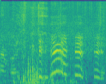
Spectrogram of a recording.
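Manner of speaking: long, loud, high drawn-out hello; excited greeting. Real, not acted. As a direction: stretch it out like a host. Greeting viewers in the cave.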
